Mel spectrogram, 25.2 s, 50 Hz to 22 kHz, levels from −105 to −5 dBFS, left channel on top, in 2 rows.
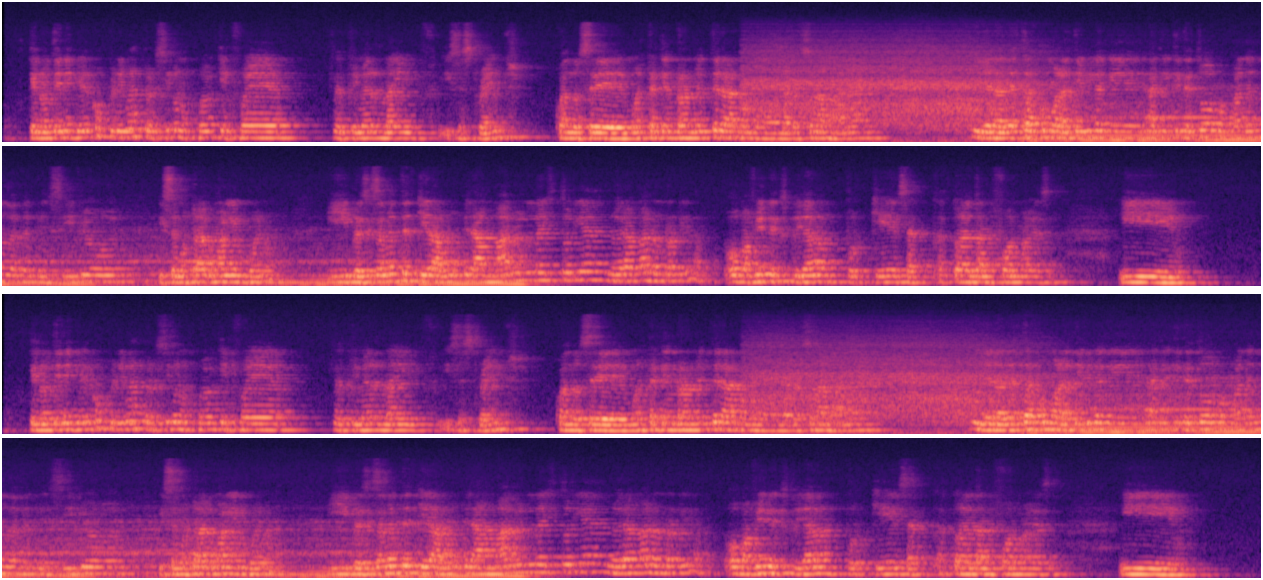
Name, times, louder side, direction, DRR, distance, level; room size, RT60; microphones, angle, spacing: voice 1, 0.3-2.8 3.3-5.1 5.5-8.7 9.7-13.7 14.1-15.3 15.8-23.0 23.3-23.5 23.7-24.4, equal, 45° left, -7 dB, 5.3 m, -28 dB
Train, 7.4-13.5, left 2 dB, 80° left, 5.9 m, -40 dB
sound 1, 10.2-17.8, equal, 40° right, 1.2 m, -36 dB
25.0 x 9.2 x 4.6 m, 0.80 s
head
